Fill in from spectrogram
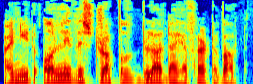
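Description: A man's voice: mid-range voice, animated, warm tone, breathy edge, no echo, muffled recording. A man doing a formal Tamil-accented witch. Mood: calm, formal. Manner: measured, formal phrasing. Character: cool, formal female witch possessing a young woman.

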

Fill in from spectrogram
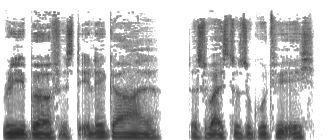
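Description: A man voicing a tall, gaunt male drug dealer with a deep bass voice, slow and guarded. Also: level tone, darkish tone, husky, dry recording, studio quality.

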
